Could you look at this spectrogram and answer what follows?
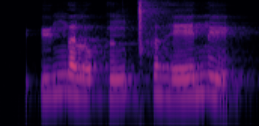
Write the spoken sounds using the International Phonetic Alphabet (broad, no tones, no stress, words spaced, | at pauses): ʔyŋɐlo kə̃ŋǀʰə ɦeːnẽ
